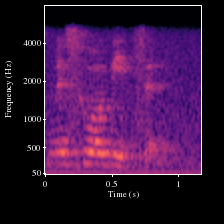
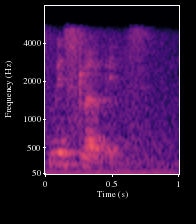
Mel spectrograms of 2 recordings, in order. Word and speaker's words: Mysłowice: I was born on July 1930, in the city of, in Polish it would be pronounced Mysłowice. In German it's Myslowice.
